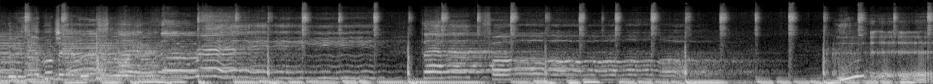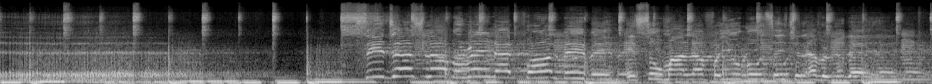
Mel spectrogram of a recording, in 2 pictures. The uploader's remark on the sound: The show was recorded at the Shapira Cafe.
